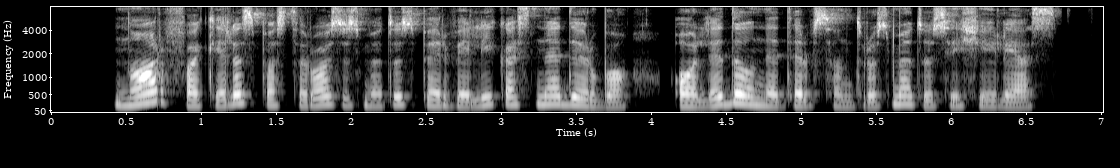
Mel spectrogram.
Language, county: Lithuanian, Vilnius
